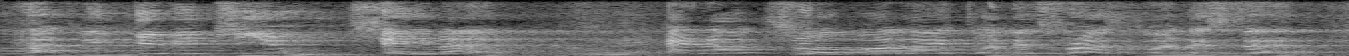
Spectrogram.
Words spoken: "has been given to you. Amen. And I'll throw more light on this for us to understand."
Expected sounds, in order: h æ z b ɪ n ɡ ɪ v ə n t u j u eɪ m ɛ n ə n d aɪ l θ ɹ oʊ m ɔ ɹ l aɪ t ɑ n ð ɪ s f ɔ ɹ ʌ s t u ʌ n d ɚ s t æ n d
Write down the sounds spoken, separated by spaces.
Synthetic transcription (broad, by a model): h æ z b ɪ n ɡ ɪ v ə n t u j u eɪ m ɛ n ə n aɪ l t ɹ oʊ m ɔ l aɪ t ɑ n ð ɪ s f ɔ ɹ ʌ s t u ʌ n d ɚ s t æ n d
